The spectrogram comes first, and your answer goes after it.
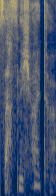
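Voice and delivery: hushed whisper. Admitting something to Markus in conversation, whispering. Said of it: "Warum flüsterst du?".

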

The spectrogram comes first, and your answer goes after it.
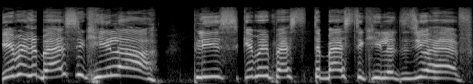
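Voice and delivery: mock-drunk slurred speech. Retelling what a man said to the waiter, imitating drunk slurring. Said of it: "in einem sehr lallenden Ton".

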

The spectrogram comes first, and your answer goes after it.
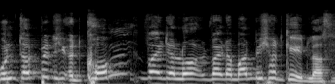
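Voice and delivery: high, breezy, mocking character voice.

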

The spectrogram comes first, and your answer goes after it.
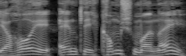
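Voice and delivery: Swabian German dialect. Retelling how a Swabian lady greeted the speaker: Swabian dialect. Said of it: "sie in dem Dialekt so".

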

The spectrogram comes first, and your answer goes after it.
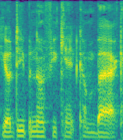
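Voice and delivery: low, steady tone. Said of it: "and he goes".

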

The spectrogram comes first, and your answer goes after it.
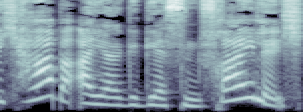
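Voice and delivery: ordinary delivery, nothing marked

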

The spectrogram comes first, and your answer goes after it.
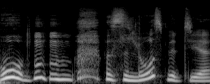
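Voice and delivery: slow, swooping, teasing tone. Mimicking the other speaker's reaction after hearing rude words: mocking imitation of the other speaker. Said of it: "und schon wirst du".

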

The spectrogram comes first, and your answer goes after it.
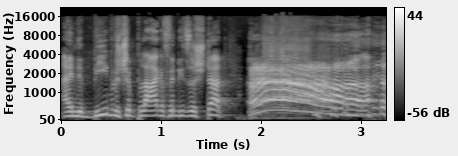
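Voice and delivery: big over-the-top freakout, swooping pitch, stretched "Ah". Retelling what a man said, acting it out as a King Kong imitation. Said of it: "als würde er so King Kong das nachmachen".

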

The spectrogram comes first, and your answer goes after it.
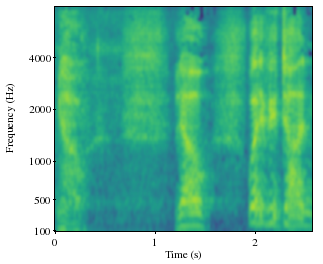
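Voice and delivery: voice full of tears, slow tearful delivery. A character sees the body and speaks to the two standing there, tearful. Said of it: "tears already welling up".

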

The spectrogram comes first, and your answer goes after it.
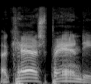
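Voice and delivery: said in American accent. Saying someone's name the American way: Tommy Lee Jones American accent. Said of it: "American style, I would say like a Cash Pandey".

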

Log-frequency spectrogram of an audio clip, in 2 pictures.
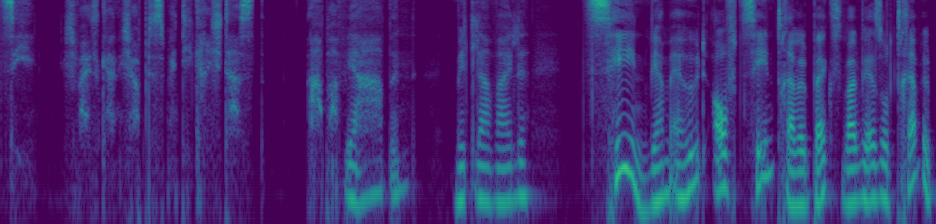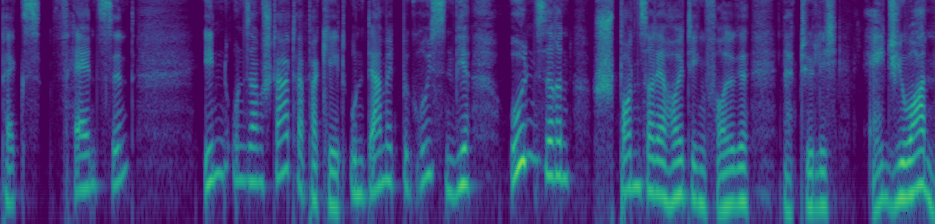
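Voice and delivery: hushed theatrical whisper. A podcast host reads the episode's sponsor message to the co-host, half-whispering. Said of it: "Warum flüsterst du denn so?".

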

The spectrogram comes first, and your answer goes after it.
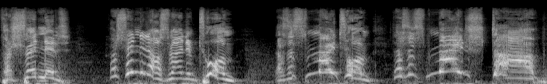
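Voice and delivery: very high, swooping, pompous, angry wizard shout. Game master voicing the tower wizard calling out during the fight, as the wizard calling out.

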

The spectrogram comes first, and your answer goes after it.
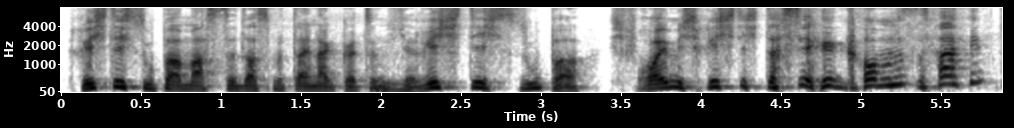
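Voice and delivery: sarcastic, passive-aggressive tone with a swooping pitch. Mimicking characters who all talk in one tone, mock passive-aggressive sarcasm. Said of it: "sehr passiv-aggressiv-sarkastische Welt. ... Die haben immer alle nur so eine Tonlage".

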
